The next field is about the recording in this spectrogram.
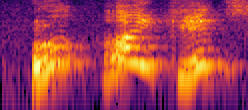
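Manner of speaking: squeaky, very high cartoon voice. Attempting a cartoon impression during a comedy bit, Mickey Mouse voice. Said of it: "let me see if I can do my Mickey Mouse impression".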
